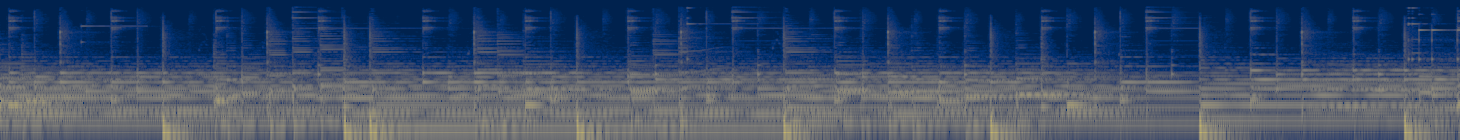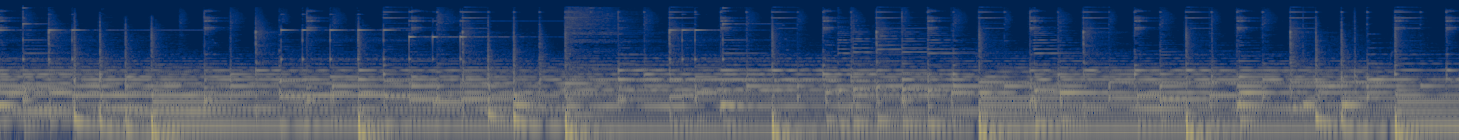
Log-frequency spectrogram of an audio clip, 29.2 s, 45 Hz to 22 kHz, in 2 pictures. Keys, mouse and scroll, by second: 0.2 click, 1.6 scroll up 1, 1.9 scroll down 1, 3.6 click, 5.6 scroll up 1, 8.3 click, 13.3 right click, 13.8 click, 25.0 click, 27.0 scroll down 1, 28.4 click.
